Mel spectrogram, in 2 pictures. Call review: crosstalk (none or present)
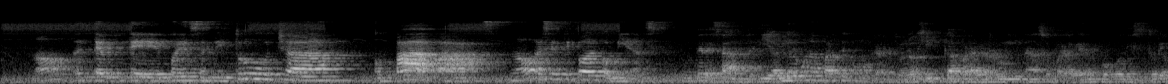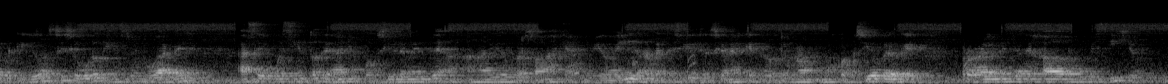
none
